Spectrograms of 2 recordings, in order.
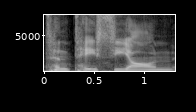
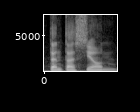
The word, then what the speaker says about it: Tentacion: I say his name like in Italian. It's not Tentacion. It's Tentacion, bro.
